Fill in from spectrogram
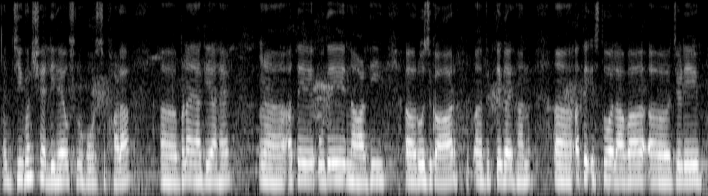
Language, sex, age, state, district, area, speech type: Punjabi, female, 30-45, Punjab, Shaheed Bhagat Singh Nagar, urban, spontaneous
